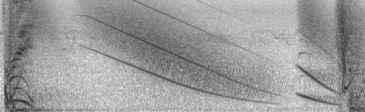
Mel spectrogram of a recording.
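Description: A cartoon whistle falls in pitch as something flies through the air.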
